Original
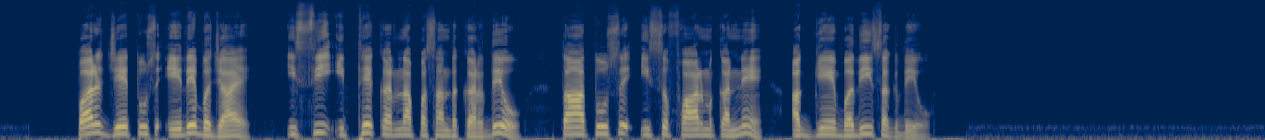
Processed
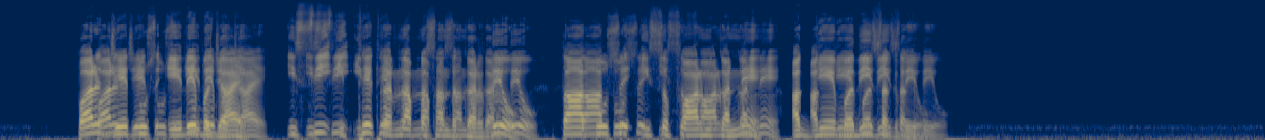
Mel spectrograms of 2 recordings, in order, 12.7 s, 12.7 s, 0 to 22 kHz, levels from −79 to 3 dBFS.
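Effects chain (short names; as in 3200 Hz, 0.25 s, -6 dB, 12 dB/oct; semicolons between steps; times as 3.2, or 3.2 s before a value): echo 0.18 s -5 dB; gain -2.5 dB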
